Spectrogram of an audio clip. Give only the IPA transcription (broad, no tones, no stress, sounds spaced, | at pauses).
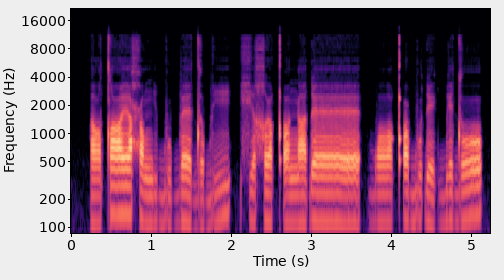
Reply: a tˤ ɛː ħ ɔ ŋ i b u b ɛ d ɤ b i | x i χ ɯ qʼ ɤ ŋ a ɗ ɛː | b ɔː qʼ u b u ɗ e ɡ͡b e d o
